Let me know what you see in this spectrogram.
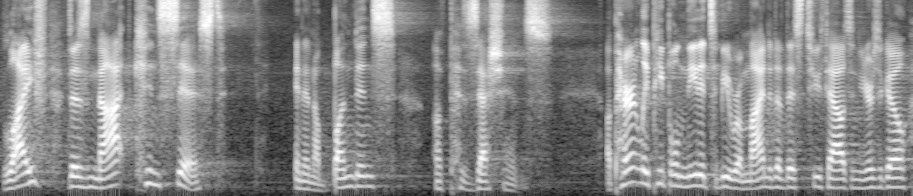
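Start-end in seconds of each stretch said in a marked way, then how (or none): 0.0-5.5 slow and deliberate. Shown as a demonstration. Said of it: "You should write it down".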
